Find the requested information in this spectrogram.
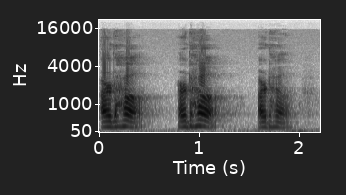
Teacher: अड़ और अढ़ के उच्चारण में भी जीभ मूर्धा को ही टच करती है, लेकिन अड़ और अढ़ का उच्चारण जल्दी से और झटके से किया जाता है, मानो हम मुंह से कुछ फेंक रहे हों। · अढ़ का उच्चारण जब करते हैं तो पीछे से हल्की सी ह की भी आवाज़ आती है, इसीलिए इसे उत्क्षिप्त व्यंजन भी कहा जाता है क्योंकि अढ़ और अढ़ का उच्चारण जल्दी से और झटके से किया जाता है।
